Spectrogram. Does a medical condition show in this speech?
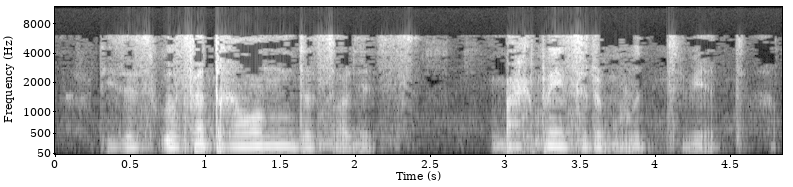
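Yes: paralysis with ventilator dependence; paralysis since seventh month of life, ventilator since 2006; lives with ventilator, personal assistance in daily life.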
